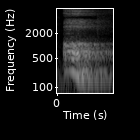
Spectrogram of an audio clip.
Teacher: एकमात्र मध्य स्वर जीभ की स्थिति के आधार पर है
